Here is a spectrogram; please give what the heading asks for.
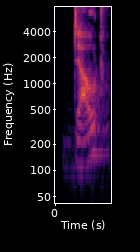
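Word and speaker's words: doubt: वाले एग्जांपल में देखिए डाउट स्पेलिंग देखेंगे डी ओ यू बी टी डाउट पढ़ते टाइम बी यानी बा का साउंड नहीं आया है तो ये साइलेंट हो गया ऑफ स्पेलिंग पर ध्यान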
